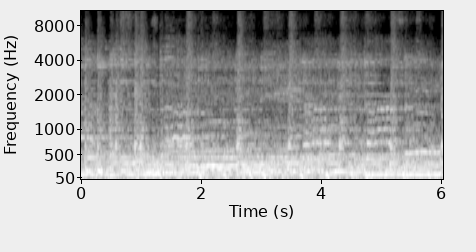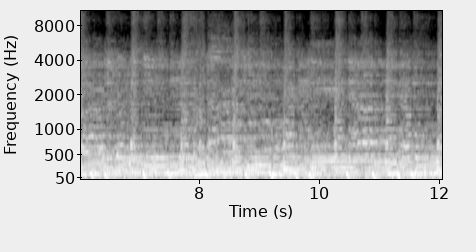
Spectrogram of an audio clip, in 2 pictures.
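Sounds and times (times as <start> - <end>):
bass guitar: 0.0 - 12.0
drum kit: 0.0 - 12.0
electric guitar: 0.0 - 12.0
man singing: 0.0 - 12.0.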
